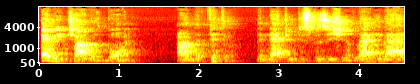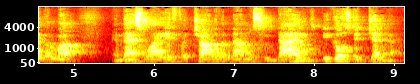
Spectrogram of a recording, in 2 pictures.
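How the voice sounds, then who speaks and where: A man from the United States giving a sermon, reciting Arabic verses quickly and then explaining them in English. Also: mid-range voice, a bit bright. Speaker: Islamic preacher. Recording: very echoey hall, voice from far off.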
